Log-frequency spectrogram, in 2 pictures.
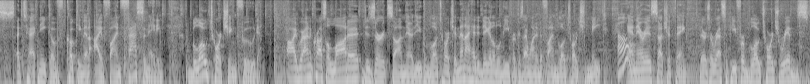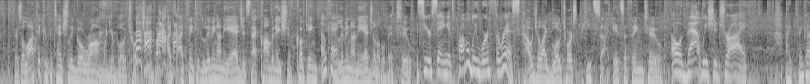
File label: Morning Show Promo; ROCK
